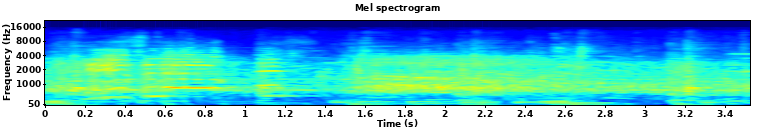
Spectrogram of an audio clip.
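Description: A large crowd at an Al Gore campaign rally in Florida during the 2000 election cheers loudly and steadily in the middle of the night at 73 degrees, with overlapping shouts, whoops and voices forming a dense, continuous roar that swells slightly throughout.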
